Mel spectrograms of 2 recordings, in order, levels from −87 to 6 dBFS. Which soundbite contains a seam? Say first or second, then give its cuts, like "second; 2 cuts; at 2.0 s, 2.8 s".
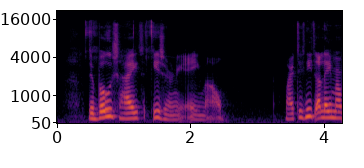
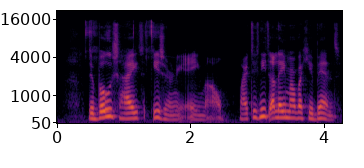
second; 1 cut; at 2.6 s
